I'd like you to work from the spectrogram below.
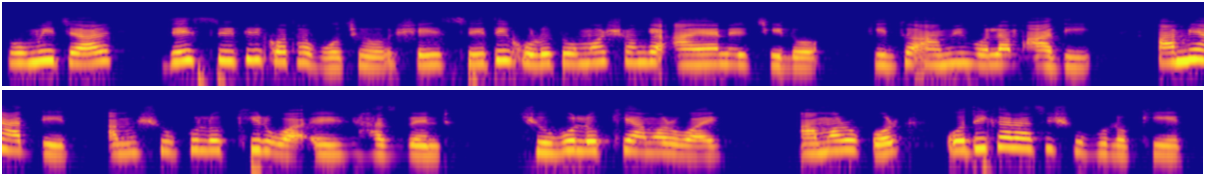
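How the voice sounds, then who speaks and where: A woman's voice: sits high, fairly quick, dry recording, dull audio, close to an everyday voice. A woman voicing a young married man who answers firmly and defensively. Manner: firm, defensive.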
